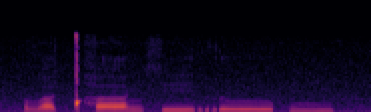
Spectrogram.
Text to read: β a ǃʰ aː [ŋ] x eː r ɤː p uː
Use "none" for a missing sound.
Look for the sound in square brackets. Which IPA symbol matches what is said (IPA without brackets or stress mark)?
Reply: ŋ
